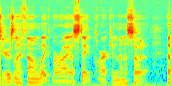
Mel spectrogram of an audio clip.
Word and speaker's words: Maria: after all these years and I found lake Moriah State Park in Minnesota that's how it's pronounced it's about an hour away from the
